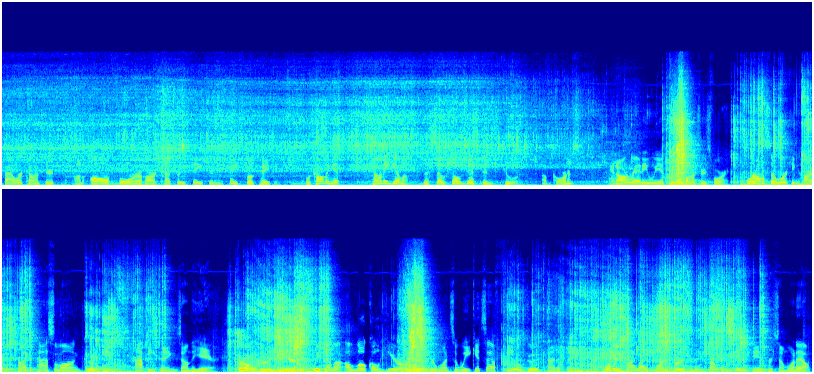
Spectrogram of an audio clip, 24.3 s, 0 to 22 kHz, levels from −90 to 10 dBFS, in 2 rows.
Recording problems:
household noises; very loud; throughout; 3 dB above the speech

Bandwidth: 16 kHz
